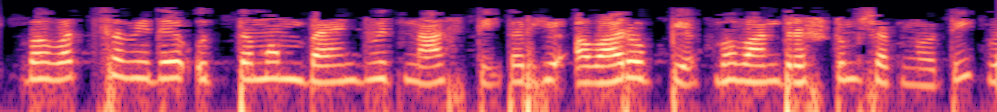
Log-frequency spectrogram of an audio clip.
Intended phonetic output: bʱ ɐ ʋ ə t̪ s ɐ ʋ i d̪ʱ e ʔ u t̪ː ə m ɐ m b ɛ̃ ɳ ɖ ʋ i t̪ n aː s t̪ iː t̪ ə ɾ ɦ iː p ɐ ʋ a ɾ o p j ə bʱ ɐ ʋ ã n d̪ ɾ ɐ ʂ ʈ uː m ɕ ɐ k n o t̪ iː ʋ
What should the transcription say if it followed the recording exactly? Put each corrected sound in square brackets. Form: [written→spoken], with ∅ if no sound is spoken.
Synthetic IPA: bʱ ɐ ʋ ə t̪ s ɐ ʋ i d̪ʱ e ʔ u t̪ː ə m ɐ m b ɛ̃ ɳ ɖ ʋ i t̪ n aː s t̪ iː t̪ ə ɾ ɦ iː [p→ʔ] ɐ ʋ a ɾ o p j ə bʱ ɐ ʋ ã n d̪ ɾ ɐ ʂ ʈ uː m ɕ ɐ k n o t̪ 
